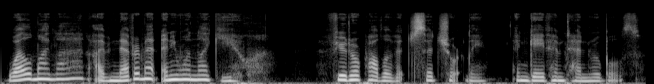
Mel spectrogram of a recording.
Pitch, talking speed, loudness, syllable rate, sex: 195 Hz, 175 wpm, -17 LUFS, 5.5 syllables/s, female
